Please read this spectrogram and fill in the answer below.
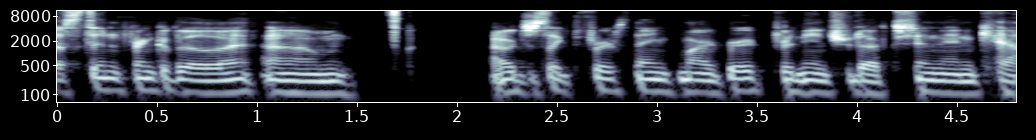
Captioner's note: smacks lips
